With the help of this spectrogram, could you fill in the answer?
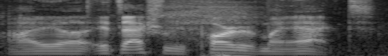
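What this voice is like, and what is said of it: Exaggerated deep, low emo voice. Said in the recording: “Your voice is a lot deeper emo. ... Since you have a lower voice”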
